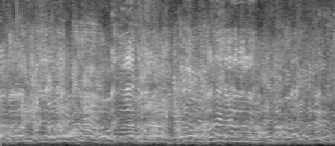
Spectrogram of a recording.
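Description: A protesting crowd of men talking at once, many voices overlapping into a steady chatter.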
